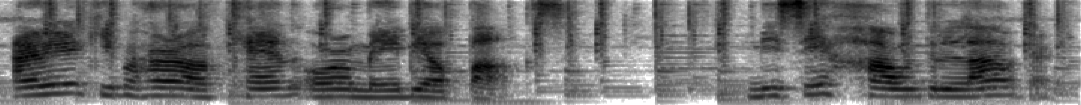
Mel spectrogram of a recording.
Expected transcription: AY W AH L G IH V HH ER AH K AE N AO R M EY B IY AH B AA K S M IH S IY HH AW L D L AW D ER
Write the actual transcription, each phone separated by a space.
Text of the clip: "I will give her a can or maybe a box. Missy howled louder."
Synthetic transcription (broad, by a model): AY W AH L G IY P HH ER AH K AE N AO R M EY B IY AH B AA K S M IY S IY HH AW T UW L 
